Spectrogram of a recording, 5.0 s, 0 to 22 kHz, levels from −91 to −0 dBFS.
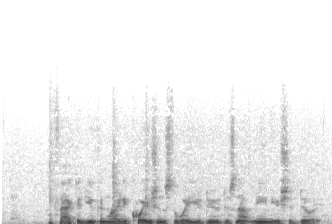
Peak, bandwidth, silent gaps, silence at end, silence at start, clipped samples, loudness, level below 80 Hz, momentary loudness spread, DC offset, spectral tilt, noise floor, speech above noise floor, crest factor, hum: -14 dBFS; 11 kHz; none; 0.2 s; 0.75 s; under 0.1%; -30 LUFS; -60 dBFS; 7 LU; under 0.1%; -7.5 dB/octave; -61 dBFS; 32 dB; 16 dB; none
